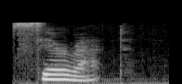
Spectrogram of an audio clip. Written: cerat

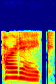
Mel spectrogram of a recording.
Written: heartache

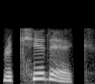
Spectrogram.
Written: rachitic

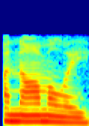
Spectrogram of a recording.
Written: anomaly

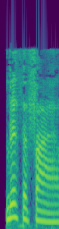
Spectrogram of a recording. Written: lithophile

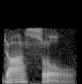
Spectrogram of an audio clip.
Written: dossal

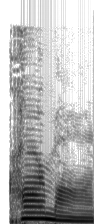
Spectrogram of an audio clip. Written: karman

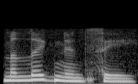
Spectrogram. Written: malignancy

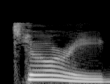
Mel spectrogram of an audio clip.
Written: storied

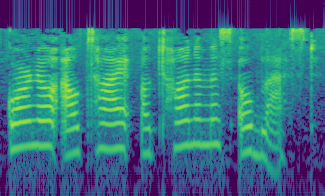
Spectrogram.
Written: Gorno-Altai Autonomous Oblast

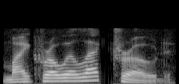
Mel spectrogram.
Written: microelectrode

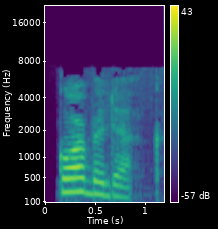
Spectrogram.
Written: Gorboduc

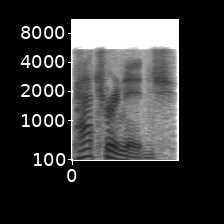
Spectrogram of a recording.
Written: patronage

